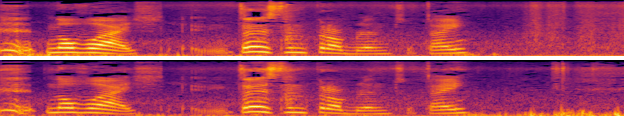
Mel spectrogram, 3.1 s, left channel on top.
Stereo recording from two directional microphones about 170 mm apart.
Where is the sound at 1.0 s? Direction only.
10° right (ahead or behind).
